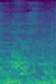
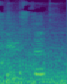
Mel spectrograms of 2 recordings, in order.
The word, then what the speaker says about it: Houston: Houston Street. If you pronounce Houston, you're wrong. It's Houston.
